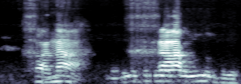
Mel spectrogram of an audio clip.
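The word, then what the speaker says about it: Chana: Jana. Ja y na separado.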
